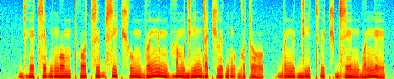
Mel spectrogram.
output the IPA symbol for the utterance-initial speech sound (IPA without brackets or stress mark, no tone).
ɡʱ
